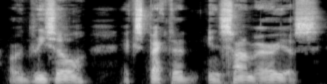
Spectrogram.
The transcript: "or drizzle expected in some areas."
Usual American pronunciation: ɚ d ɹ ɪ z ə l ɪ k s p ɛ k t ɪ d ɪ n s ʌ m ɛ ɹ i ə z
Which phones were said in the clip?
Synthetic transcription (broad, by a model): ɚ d i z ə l ɪ k s p ɛ k t ɪ d ɪ n s ʌ m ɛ ɹ i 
